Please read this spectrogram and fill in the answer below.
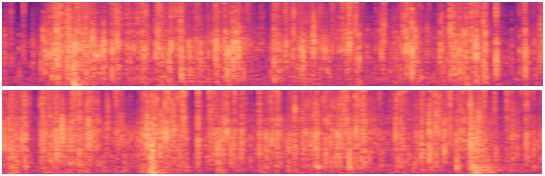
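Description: Thin plastic wrapper of an Oreo cookie package crinkling and crackling as its resealable film lid is peeled back and handled by hand.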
